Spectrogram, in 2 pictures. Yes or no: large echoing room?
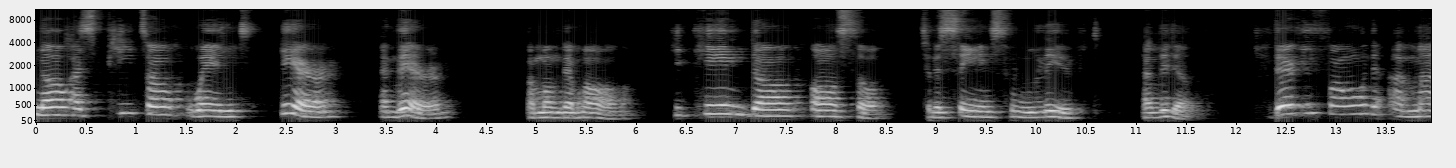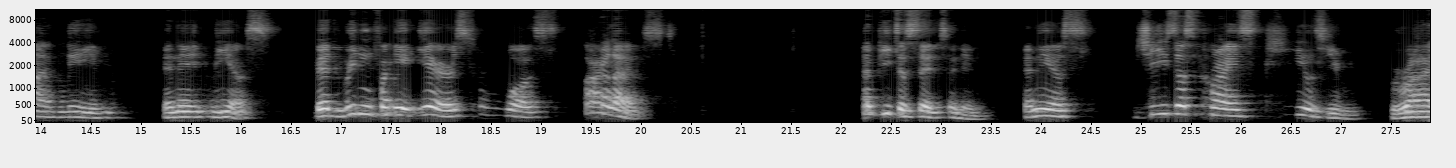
yes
